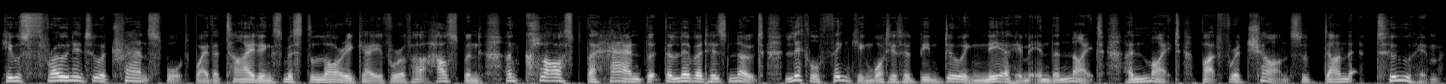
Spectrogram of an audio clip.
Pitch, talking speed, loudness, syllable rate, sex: 120 Hz, 185 wpm, -20 LUFS, 4.4 syllables/s, male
